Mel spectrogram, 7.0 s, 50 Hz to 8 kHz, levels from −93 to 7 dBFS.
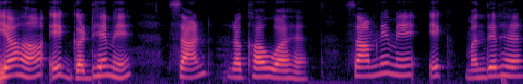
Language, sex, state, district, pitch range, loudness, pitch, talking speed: Hindi, female, Uttar Pradesh, Hamirpur, 225-280 Hz, -31 LUFS, 260 Hz, 110 wpm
